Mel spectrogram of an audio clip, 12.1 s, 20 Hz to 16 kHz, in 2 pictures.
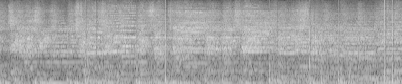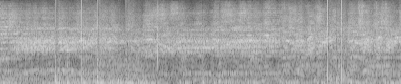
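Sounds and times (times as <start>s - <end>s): fireworks bursting with bangs: 0.0s - 12.0s
loud show soundtrack music: 0.0s - 12.0s.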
